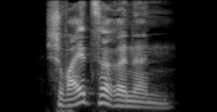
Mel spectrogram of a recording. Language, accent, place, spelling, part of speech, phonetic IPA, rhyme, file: German, Germany, Berlin, Schweizerinnen, noun, [ˈʃvaɪ̯t͡səʁɪnən], -aɪ̯t͡səʁɪnən, De-Schweizerinnen.ogg
- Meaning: plural of Schweizerin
